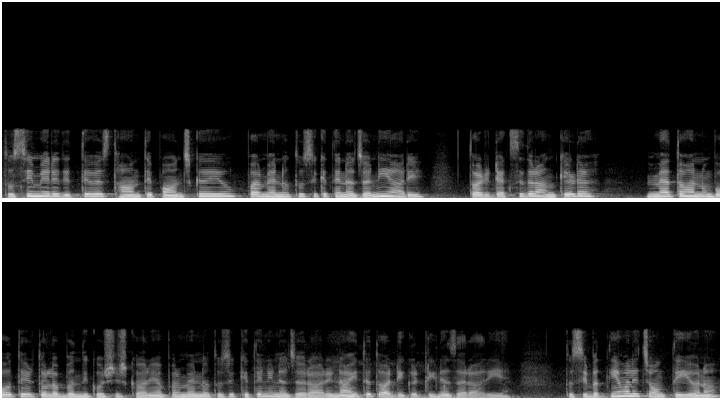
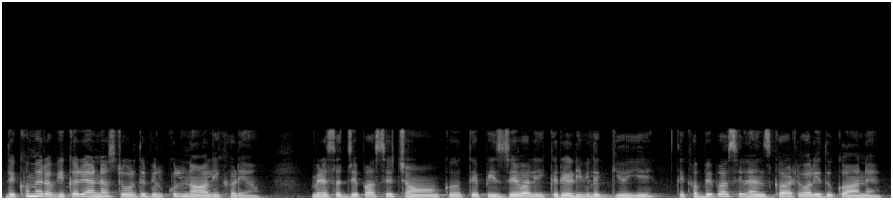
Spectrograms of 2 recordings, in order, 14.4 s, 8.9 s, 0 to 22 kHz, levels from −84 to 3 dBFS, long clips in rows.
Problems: none marked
